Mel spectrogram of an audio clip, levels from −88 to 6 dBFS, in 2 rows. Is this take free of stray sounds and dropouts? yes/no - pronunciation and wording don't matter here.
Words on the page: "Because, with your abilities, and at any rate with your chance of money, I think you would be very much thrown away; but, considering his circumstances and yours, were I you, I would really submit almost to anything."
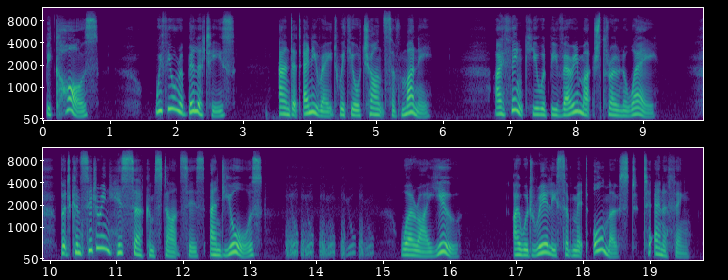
no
